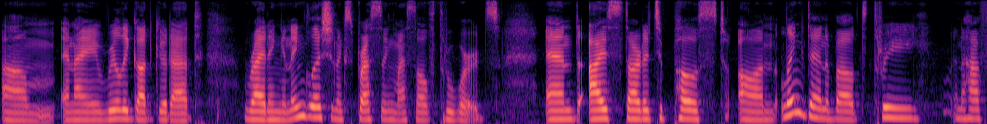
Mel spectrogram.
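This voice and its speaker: Speaking at a moderate pace with a non-native accent, a woman with a medium-pitched voice shows ordinary pitch variation. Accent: foreign. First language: Russian. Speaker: security and emergency management specialist. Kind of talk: podcast interview.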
